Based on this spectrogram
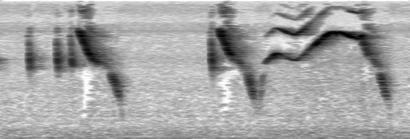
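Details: Java sparrow singing: a few quick ticking notes run into steeply descending slurs, followed by a sustained, gently rising and falling whistle that ends in a downward swoop.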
